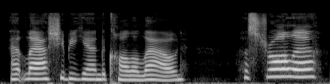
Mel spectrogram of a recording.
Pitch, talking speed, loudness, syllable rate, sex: 260 Hz, 145 wpm, -15 LUFS, 4.9 syllables/s, female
